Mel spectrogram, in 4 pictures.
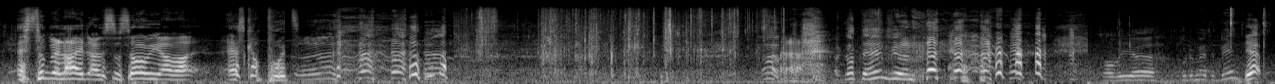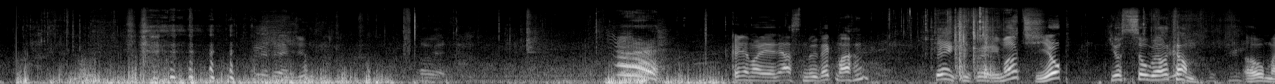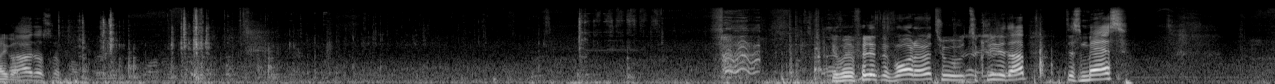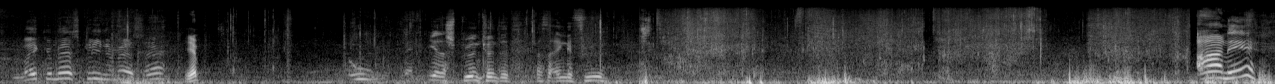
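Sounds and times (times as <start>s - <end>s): wind buffeting microphone: 12.7s - 22.3s, 23.6s - 37.0s, 38.7s - 40.8s, 41.6s - 51.0s
water splashing on paving stones: 43.6s - 50.2s.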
